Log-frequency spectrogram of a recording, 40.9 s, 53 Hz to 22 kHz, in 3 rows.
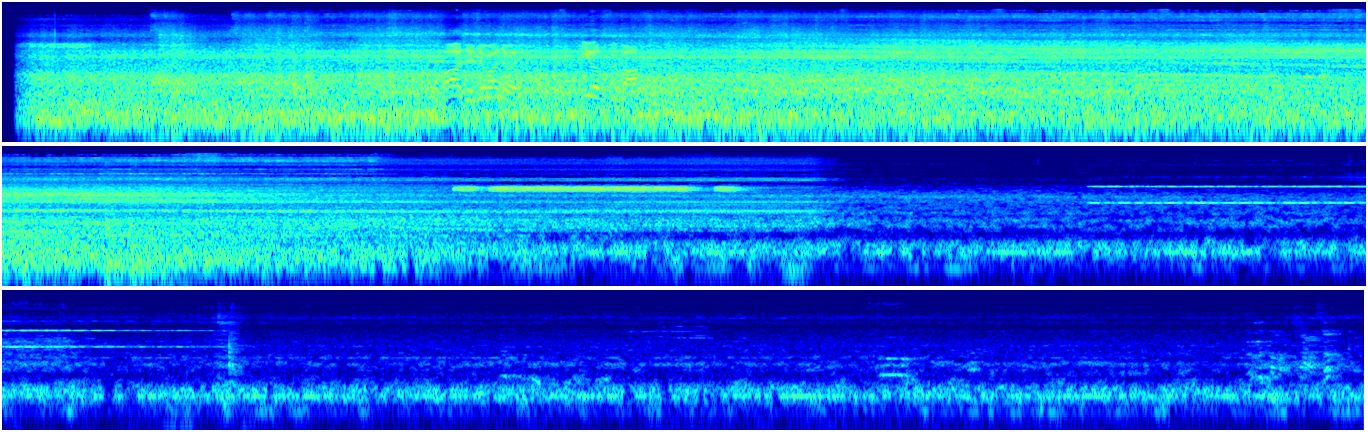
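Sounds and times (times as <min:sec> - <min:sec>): electric train rumble: 0:00.2 - 0:40.9
station hum with high whines: 0:17.7 - 0:40.9.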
